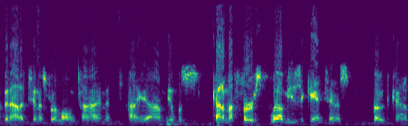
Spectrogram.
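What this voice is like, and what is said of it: Slight North Carolina accent. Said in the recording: “you can kind of detect a little bit of the accent ... You love the accent. ... In the voice. I always like the North Carolina accent.”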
